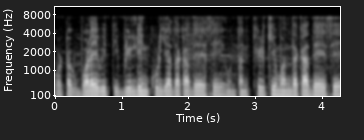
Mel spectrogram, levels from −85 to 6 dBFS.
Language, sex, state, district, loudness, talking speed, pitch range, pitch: Halbi, male, Chhattisgarh, Bastar, -18 LUFS, 180 wpm, 120-130 Hz, 125 Hz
